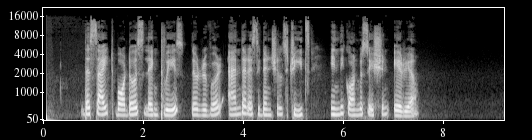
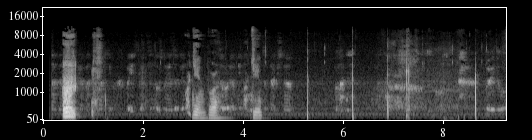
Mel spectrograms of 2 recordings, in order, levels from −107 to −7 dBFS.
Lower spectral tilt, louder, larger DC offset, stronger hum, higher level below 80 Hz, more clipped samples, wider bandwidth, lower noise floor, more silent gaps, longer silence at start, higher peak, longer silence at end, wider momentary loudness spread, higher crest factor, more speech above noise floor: second, -4.5 dB/octave vs -6.5 dB/octave; first, -18 LUFS vs -33 LUFS; neither; neither; first, -44 dBFS vs -70 dBFS; neither; first, 16 kHz vs 10.5 kHz; first, -75 dBFS vs -69 dBFS; neither; second, 0.05 s vs 0.4 s; first, -2 dBFS vs -8 dBFS; first, 1.75 s vs 0.1 s; second, 7 LU vs 28 LU; second, 18 dB vs 30 dB; first, 58 dB vs 39 dB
